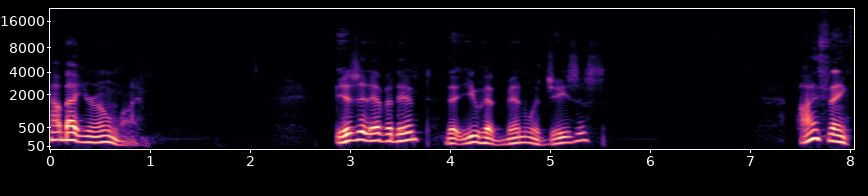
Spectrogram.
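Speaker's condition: No condition

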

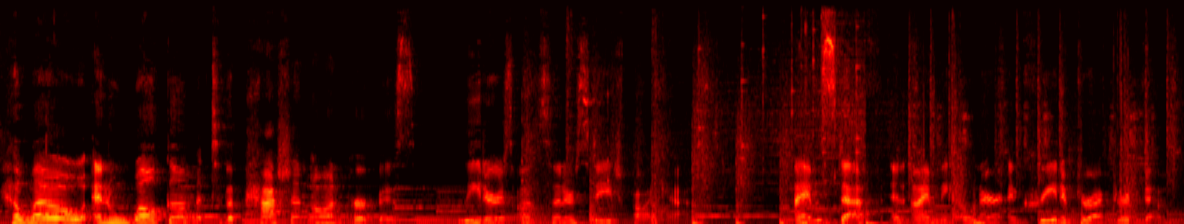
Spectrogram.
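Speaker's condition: No condition

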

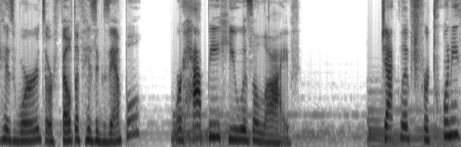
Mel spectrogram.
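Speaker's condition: No condition

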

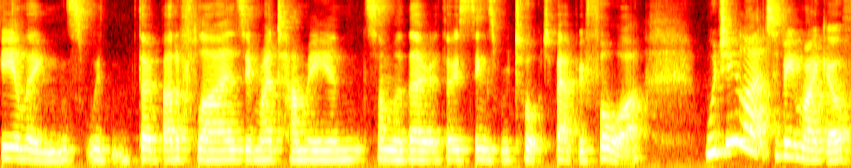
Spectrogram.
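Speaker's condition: No condition

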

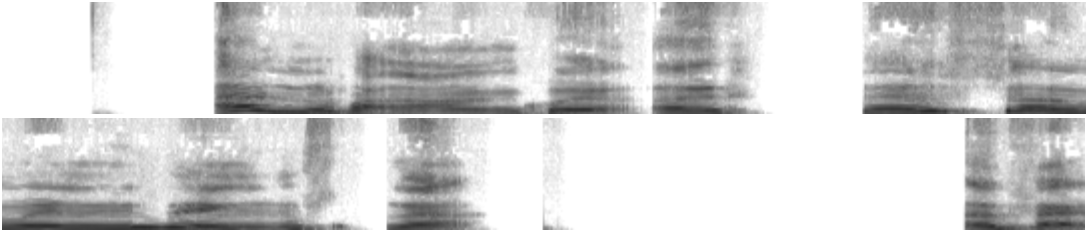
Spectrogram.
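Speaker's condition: Cerebral palsy; speech impediment

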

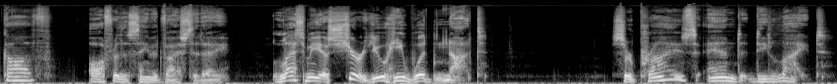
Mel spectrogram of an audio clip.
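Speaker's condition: No condition

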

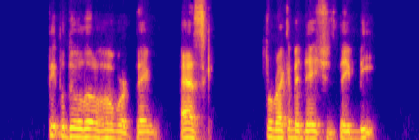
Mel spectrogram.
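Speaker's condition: ALS; diagnosed about five years ago

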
